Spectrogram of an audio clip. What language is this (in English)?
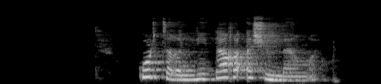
Kabyle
